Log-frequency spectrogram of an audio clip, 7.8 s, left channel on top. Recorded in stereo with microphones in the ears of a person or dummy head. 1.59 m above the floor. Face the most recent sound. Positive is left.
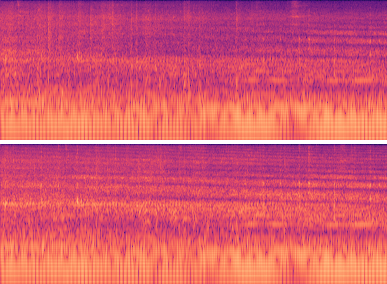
turn(degrees=-35)  # may be behind; listen again after turning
